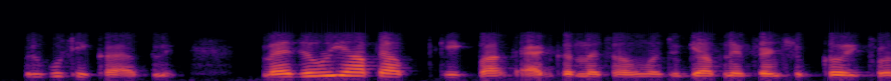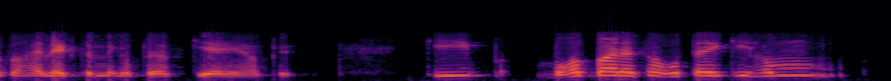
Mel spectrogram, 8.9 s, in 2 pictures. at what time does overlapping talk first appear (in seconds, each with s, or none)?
none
